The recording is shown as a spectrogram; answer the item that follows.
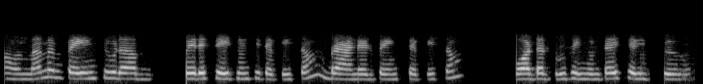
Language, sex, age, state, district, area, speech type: Telugu, female, 18-30, Telangana, Medak, urban, conversation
